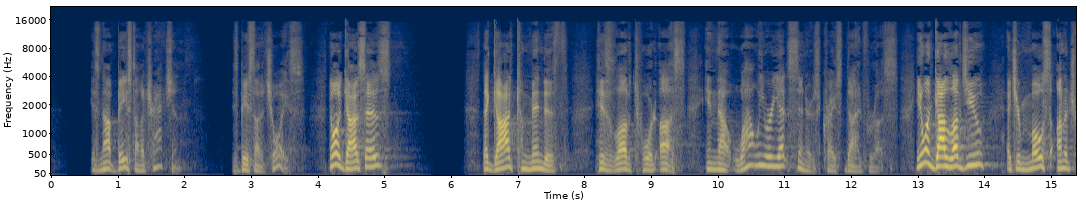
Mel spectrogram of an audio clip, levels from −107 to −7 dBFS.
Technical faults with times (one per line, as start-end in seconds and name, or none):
none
